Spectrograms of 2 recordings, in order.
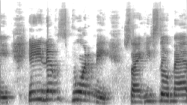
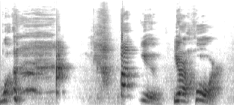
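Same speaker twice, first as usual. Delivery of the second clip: mock furious, very slow, dragged, high and swooping; 5 semitones higher than usual. Retelling a woman's reaction after he said something hurtful, mock-angry. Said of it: "She was mad".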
